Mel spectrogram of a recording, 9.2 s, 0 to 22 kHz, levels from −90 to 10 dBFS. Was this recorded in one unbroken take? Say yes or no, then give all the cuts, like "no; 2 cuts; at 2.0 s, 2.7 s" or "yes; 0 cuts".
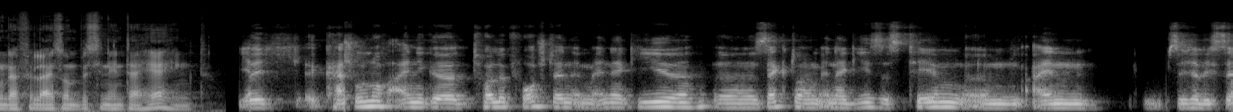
no; 3 cuts; at 1.9 s, 2.6 s, 3.8 s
